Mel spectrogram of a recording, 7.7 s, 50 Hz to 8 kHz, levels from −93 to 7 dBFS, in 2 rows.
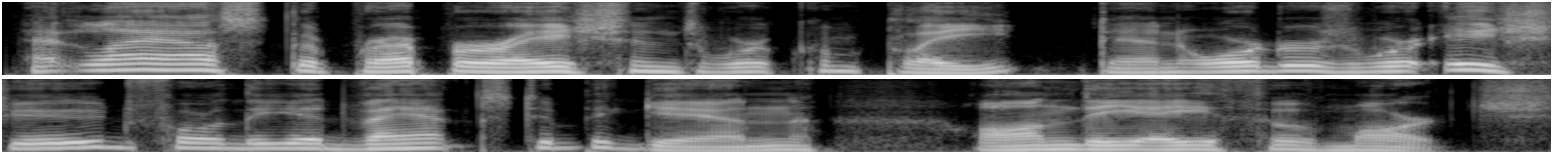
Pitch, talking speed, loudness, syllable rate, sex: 140 Hz, 155 wpm, -17 LUFS, 4.6 syllables/s, male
